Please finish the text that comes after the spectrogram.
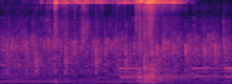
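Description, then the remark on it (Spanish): An audience applauding the Lord, a soft, steady patter of many hands that swells briefly midway, over sustained keyboard chords. “Fuerte el aplauso al Señor ahí”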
